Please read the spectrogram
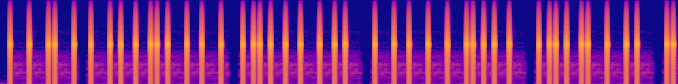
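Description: Keyboard click sound effect of a texting app, one short sharp tap for each letter as a message is typed out, about six or seven a second in an uneven rhythm.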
